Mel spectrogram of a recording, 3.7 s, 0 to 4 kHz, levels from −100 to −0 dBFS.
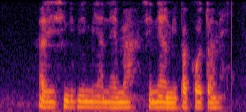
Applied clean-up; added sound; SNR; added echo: none; none; none; none.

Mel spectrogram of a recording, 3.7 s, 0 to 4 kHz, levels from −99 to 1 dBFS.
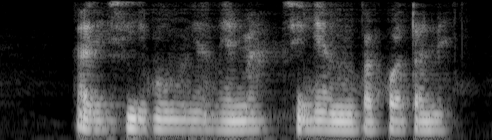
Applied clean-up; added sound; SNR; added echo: neural mask model DeepFilterNet 3.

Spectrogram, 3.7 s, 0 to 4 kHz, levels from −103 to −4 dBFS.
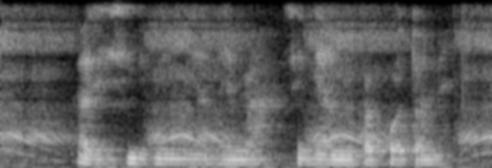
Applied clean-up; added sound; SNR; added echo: none; Tools; 10 dB; reverberation time 0.4 s.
